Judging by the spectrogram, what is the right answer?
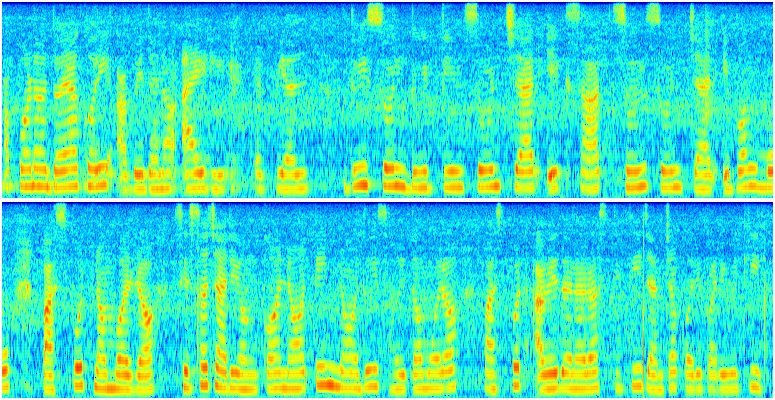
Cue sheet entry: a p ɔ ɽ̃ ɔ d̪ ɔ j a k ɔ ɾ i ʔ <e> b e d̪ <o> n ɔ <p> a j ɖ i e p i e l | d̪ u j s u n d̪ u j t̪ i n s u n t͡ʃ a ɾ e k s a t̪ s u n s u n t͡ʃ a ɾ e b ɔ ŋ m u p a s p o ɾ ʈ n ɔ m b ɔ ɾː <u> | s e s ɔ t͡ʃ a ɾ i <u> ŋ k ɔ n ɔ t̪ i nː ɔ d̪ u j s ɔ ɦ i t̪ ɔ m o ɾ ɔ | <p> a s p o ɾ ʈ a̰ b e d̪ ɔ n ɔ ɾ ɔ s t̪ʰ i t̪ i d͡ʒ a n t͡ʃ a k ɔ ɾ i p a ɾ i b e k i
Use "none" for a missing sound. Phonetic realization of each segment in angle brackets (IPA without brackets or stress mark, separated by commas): a, ɔ, ʔ, ɔ, ɔ, p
